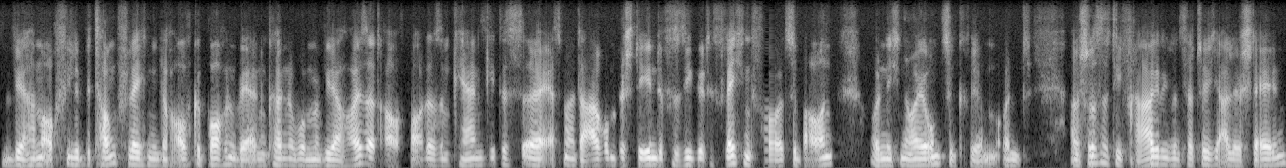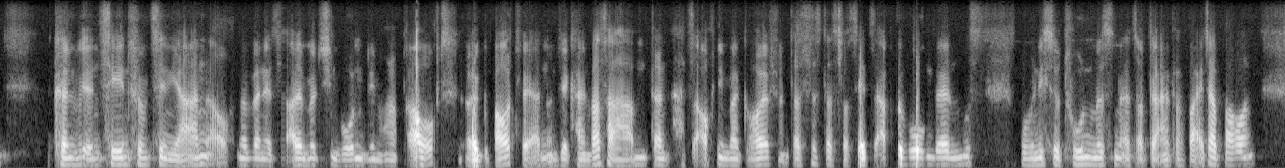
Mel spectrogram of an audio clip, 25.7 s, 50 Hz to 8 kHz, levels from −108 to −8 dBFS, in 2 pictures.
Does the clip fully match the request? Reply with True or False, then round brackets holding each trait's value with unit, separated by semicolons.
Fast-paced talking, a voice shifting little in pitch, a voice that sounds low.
True (220 wpm; 1.8 semitones; 115 Hz)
